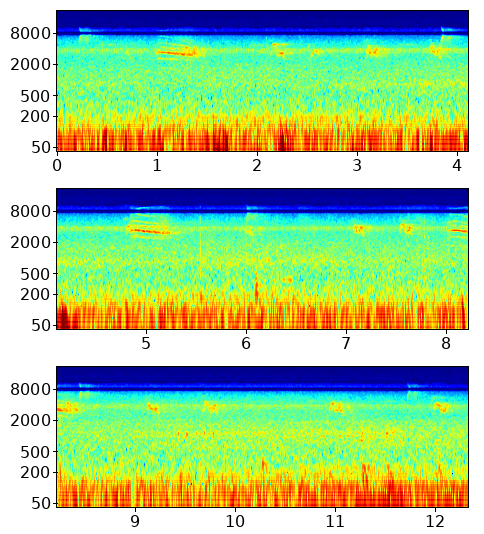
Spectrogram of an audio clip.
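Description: Faint outdoor ambience of birds chirping: short, high chirps every second or so, a few in quick falling runs, over a steady low rumble.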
